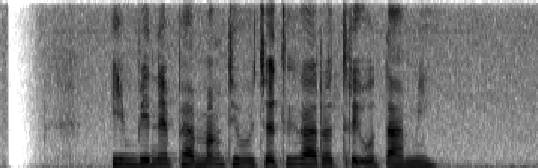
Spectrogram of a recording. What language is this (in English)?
Javanese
